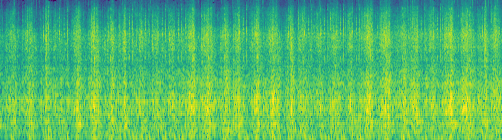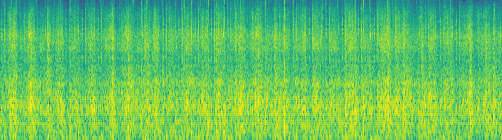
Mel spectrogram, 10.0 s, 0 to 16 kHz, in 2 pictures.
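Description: A mechanical calculating machine churns steadily for ten seconds while computing the square root of 2, a dense, even clatter of rapid gear ticks and whirring, like a sewing machine running without pause, with no voices.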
